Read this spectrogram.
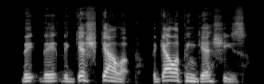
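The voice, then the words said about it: Put-on Scottish accent. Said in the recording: “when you say it in a Scottish accent, it sounds funnier.”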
